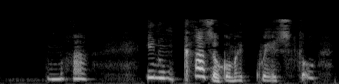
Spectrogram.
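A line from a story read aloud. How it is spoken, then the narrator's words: Moaning woman. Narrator (Italian): gemette donna Adelaide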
